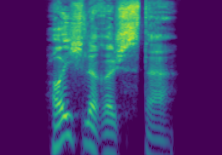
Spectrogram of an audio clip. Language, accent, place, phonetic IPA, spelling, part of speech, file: German, Germany, Berlin, [ˈhɔɪ̯çləʁɪʃstɐ], heuchlerischster, adjective, De-heuchlerischster.ogg
- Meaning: inflection of heuchlerisch: 1. strong/mixed nominative masculine singular superlative degree 2. strong genitive/dative feminine singular superlative degree 3. strong genitive plural superlative degree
